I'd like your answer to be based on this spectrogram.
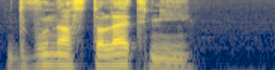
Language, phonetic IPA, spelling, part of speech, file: Polish, [ˌdvũnastɔˈlɛtʲɲi], dwunastoletni, adjective, Pl-dwunastoletni.ogg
